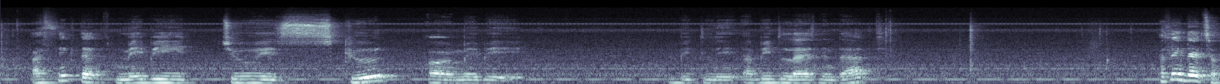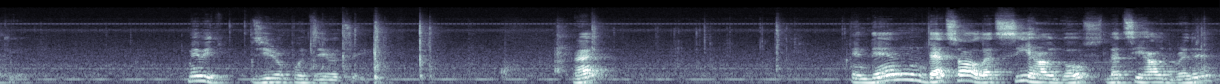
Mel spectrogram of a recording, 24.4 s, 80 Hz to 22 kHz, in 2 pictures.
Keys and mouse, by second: 0.2-9.0 shift+drag, 14.5-17.6 drag, 19.7 shift+middle click.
